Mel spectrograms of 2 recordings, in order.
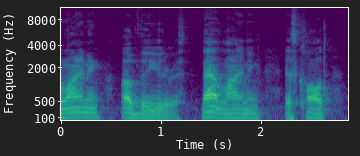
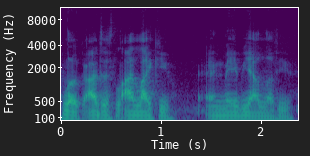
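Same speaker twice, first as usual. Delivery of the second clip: soft, lower, tender mock confession; hushed confession; 7 semitones lower, 11 dB quieter than usual. [name] confesses his love to Catherine, much softer and lower. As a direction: murmur it like a shy guy confessing love.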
